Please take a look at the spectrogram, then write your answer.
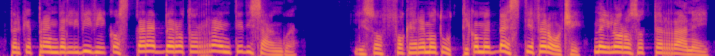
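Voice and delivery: high-pitched, emphatic threat; ruthless sergeant. Acted. Sergeant explaining why none will be spared, ruthless.

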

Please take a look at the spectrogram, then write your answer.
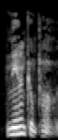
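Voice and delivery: high, mildly tremulous denial; trembling lips. A narrator's reading. Lucy refuses the old man's concern, lips trembling. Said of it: "disse Lucy con labbra tremanti".

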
